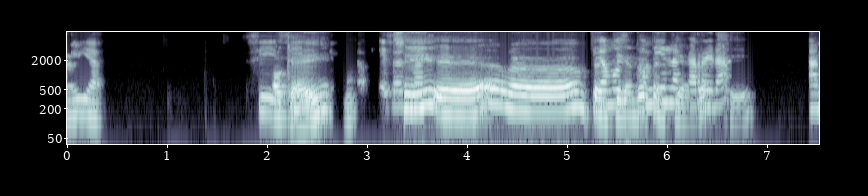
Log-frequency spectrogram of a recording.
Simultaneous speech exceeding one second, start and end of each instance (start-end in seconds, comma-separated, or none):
5.2-6.6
